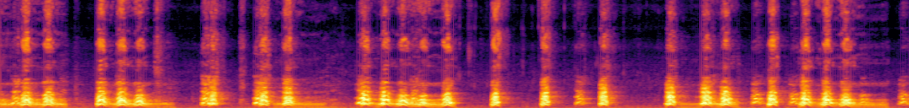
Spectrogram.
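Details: Thai Ridgeback dog barking in loud bursts of three to five sharp barks, separated by short silent pauses, repeated throughout with no other sounds.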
